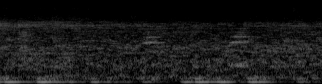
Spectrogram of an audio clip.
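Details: Faint music and a low steady electrical hum sit under a constant broadband hiss; no animal sound is heard.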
